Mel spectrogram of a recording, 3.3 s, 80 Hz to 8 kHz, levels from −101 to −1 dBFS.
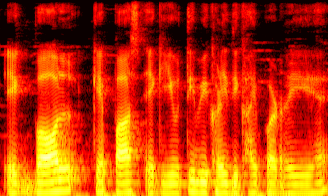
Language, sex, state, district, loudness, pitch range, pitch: Hindi, male, Jharkhand, Ranchi, -20 LUFS, 105-115 Hz, 105 Hz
